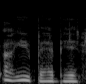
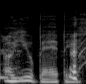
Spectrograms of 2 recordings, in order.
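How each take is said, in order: First: Shy, soft whisper; inner monologue. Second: Light, soft laughing boxer voice; a hint of a gentle Mike Tyson impression. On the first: Retold or imitated. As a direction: whisper it shyly to yourself. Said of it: "but in a whisper and, like, kinda shyly". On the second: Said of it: "a really soft Mike Tyson".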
